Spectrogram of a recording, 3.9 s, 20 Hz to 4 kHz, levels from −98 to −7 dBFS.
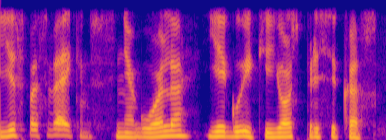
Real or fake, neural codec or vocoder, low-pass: fake; vocoder, 44.1 kHz, 128 mel bands, Pupu-Vocoder; 3.6 kHz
